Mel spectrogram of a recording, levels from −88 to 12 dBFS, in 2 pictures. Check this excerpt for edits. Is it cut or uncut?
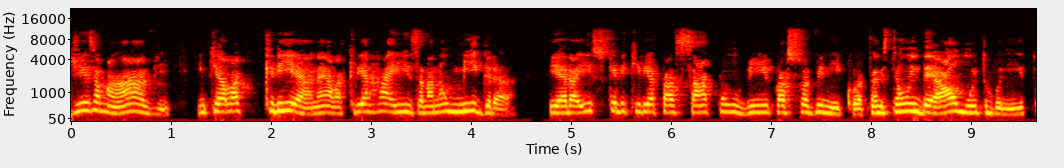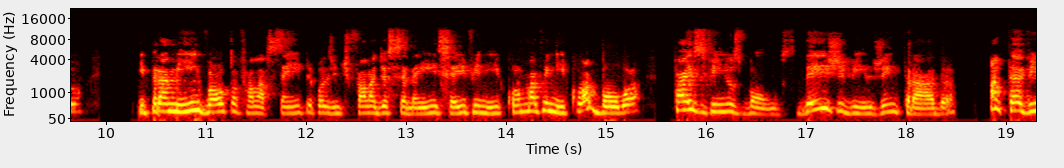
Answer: cut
